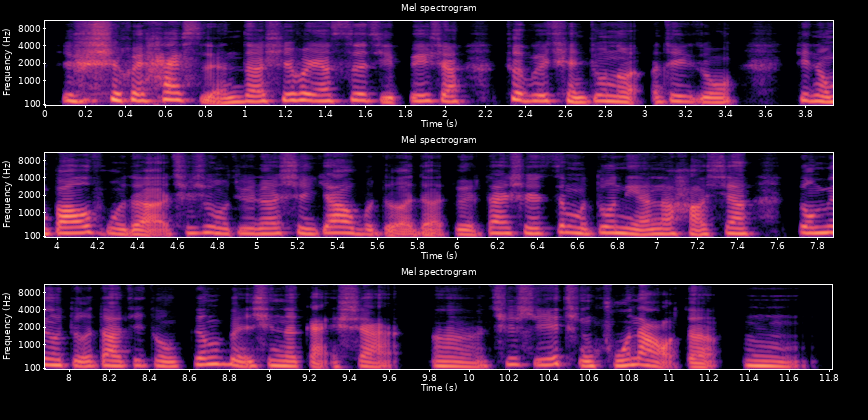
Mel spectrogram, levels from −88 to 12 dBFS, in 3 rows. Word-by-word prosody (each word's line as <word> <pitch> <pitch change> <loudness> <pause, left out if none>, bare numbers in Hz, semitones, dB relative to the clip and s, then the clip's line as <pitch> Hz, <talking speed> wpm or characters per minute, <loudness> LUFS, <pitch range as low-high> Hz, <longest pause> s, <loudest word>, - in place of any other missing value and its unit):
是 245 +5 +5
会 250 -1 +3
害 270 +3 +4
死 255 - -6
人 175 +3 +1
的， 205 +1 +2
是 245 +2 +1
会 255 -1 +4
让 225 - +3
自 245 +2 -1
己 230 - -2
背 225 - -1
着 210 -3 -1 0.2
特 275 - +2
别 225 -2 +1
沉 215 -6 +1
重 220 0 +1
的 185 - +1
这 210 +1 -1
种 175 -1 0 0.3
这 245 - -3
种 195 -3 +2
包 220 +2 +6
袱 220 -6 -3
的， 175 -2 +1
其 215 - -6
实 235 - -2
我 205 -4 -1
觉 200 0 -4
得 200 +1 0
是 210 -2 -2
要 230 -1 +3
不 170 - -4
得 - - -3
的， - - -4
对。 175 -2 -3
但 215 +4 0
是 210 -1 -1
这 225 +5 -4
么 215 - +1
多 230 +4 -1
年 185 -5 +2
了， 190 0 +1
好 180 -2 -1
像 200 +1 -1 0.2
都 230 - 0
没 230 +2 +3
有 220 - +3
得 180 -3 -2
到 195 0 +2
这 200 +2 -5
种 180 -3 -2
根 250 +1 +1
本 180 -5 +1
性 200 +1 -1
的 185 - +4
改 175 - -4
善。 170 0 -3
嗯， 175 -4 0
其 240 +6 -6
实 225 -1 -6
也 245 - +1
挺 185 -7 -1
苦 200 +3 0
恼 235 - +2
的， 150 - -3
嗯。 185 -4 +2
205 Hz, 340 characters per minute, -20 LUFS, 185-230 Hz, 0.3 s, 包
